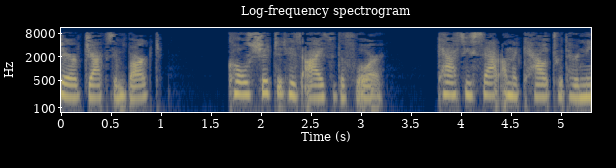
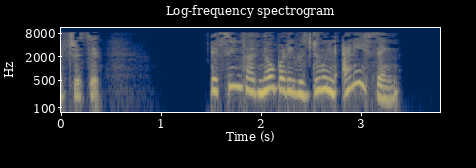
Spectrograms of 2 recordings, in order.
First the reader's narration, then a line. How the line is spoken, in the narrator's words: Poe added, a little more timidly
